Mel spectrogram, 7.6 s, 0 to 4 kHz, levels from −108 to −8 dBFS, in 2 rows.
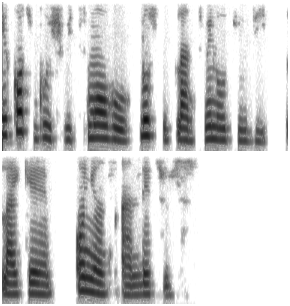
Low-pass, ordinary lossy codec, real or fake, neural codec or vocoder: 3.6 kHz; Opus, 24 kbps; real; none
